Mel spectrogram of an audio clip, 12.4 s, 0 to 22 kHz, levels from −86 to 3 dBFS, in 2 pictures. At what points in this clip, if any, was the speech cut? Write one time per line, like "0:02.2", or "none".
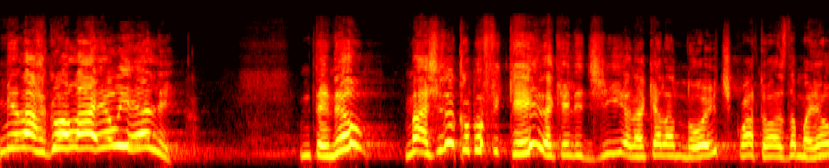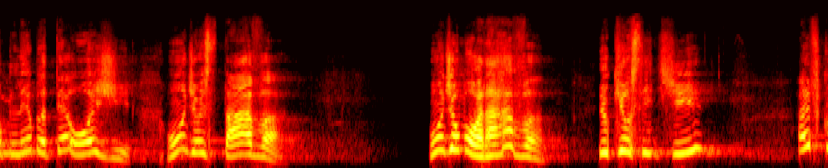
0:03.0
0:10.5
